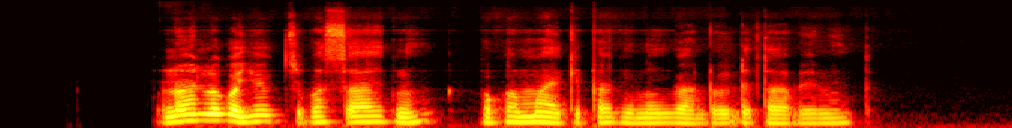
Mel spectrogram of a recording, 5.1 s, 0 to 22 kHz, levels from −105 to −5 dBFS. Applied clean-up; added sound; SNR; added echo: neural mask model DeepFilterNet 3.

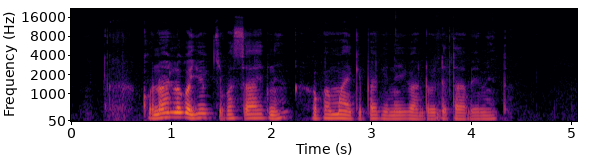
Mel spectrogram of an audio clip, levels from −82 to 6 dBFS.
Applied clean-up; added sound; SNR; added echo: none; none; none; none.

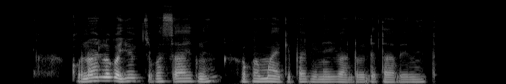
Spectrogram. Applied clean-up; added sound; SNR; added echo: neural mask model Resemble Enhance denoiser.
